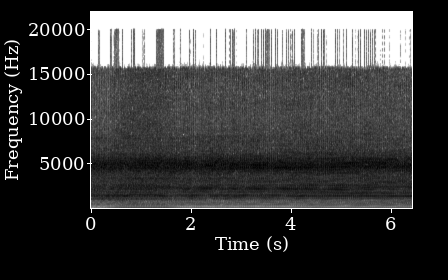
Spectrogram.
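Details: Mercedes OM601.970 diesel idling: a hard metallic rap rides over the clatter after a brief rev; engine knock of unknown cause.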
